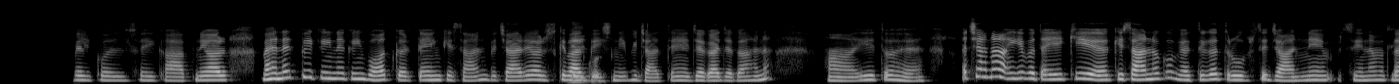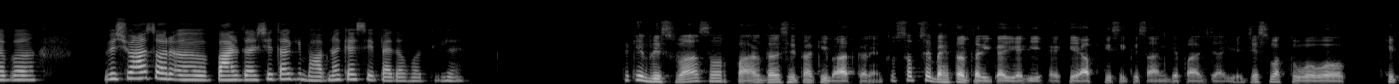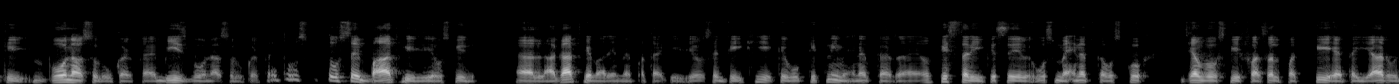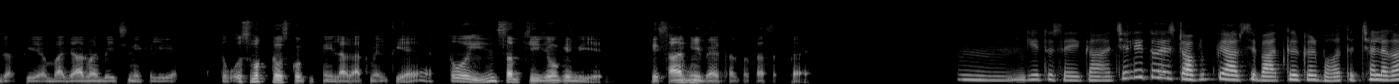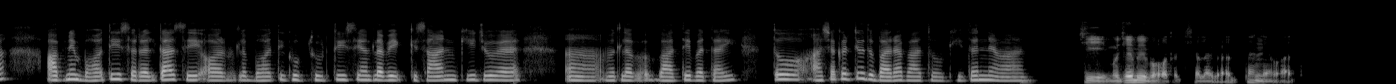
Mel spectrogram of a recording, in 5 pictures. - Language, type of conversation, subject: Hindi, podcast, स्थानीय किसान से सीधे खरीदने के क्या फायदे आपको दिखे हैं?
- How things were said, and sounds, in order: in English: "टॉपिक"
